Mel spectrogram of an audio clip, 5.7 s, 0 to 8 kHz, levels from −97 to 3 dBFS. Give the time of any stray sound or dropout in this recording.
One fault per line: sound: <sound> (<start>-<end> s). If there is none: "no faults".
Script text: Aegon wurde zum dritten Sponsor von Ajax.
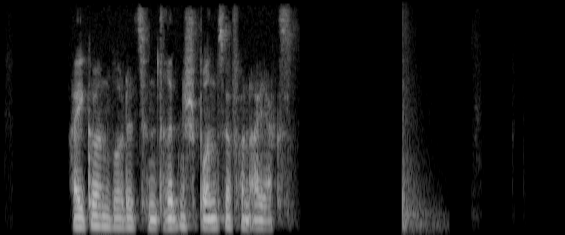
sound: thud (4.0-4.5 s)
